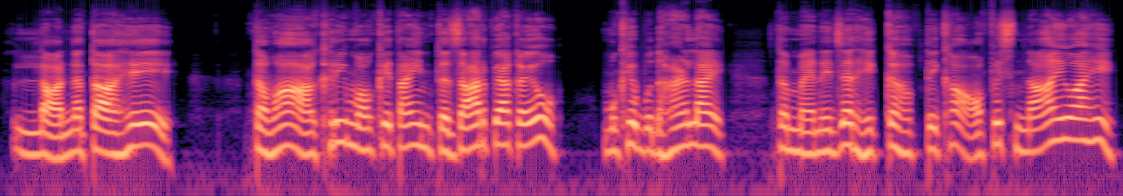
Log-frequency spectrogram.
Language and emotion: Sindhi, disgusted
